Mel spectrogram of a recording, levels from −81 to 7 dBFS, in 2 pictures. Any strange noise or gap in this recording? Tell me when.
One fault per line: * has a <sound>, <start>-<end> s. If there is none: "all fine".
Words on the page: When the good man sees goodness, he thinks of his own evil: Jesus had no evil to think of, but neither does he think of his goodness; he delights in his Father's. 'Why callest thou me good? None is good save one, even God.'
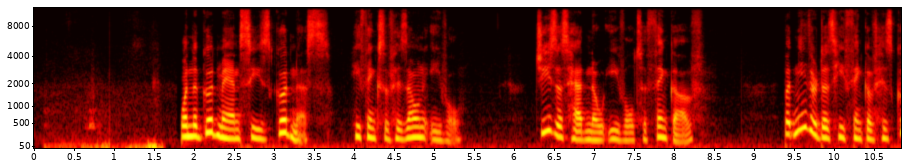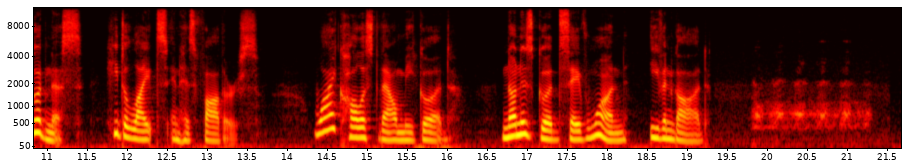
* has a bark, 0.1-1.7 s
* has a bark, 19.8-21.3 s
